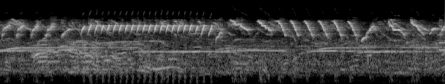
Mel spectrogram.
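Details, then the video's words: Several white-eyes (Zosterops) sing together in fast, high, twittering trills with rapid repeated notes over a steady thin whistle-like tone; a phone-recorded compilation from a national songbird contest in Trenggalek, East Java, used to train birds. "simulasi lomba burung pleci!! untuk melatih mental pleci bahan biar cepet gacor"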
